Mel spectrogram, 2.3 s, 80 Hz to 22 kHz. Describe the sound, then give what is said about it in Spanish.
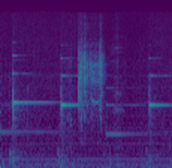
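A Kiev 4M film camera's mechanical shutter clicks several times, with a brief ratcheting film-advance sound in the middle, as a man photographs things; there is no talking. “Cuando de repente sentí ese peculiar sonido que hace una cámara, la cámara Kiev 4M.”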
